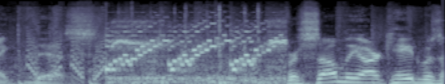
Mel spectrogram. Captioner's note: game chiming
